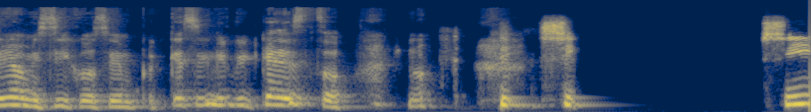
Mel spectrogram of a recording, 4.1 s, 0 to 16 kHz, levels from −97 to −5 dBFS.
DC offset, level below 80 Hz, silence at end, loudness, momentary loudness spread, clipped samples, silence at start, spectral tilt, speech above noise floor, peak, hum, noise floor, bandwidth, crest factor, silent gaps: under 0.1%; -72 dBFS; 0 s; -25 LUFS; 16 LU; under 0.1%; 0 s; -2.5 dB/octave; over 64 dB; -8 dBFS; none; under -90 dBFS; 12.5 kHz; 18 dB; none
